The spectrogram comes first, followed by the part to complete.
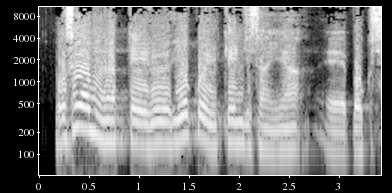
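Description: A man with a Japanese accent speaks at a moderate pace in a dark, mellow tone with a fairly high pitch. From Japan, Fukuoka. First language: Japanese (speaking Spanish). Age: 50s. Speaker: former prisoner. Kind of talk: testimony.

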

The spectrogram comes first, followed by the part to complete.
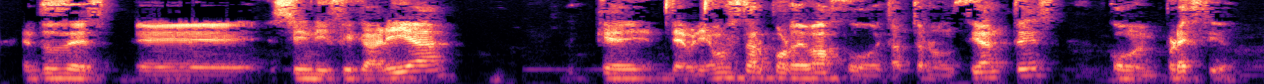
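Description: A man's medium-pitched voice in a bright, sharp tone, with ordinary pitch variation. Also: moderate pace. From Spain, Móstoles (Madrid). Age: 30s. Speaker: radio sports producer. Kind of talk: casual chat.

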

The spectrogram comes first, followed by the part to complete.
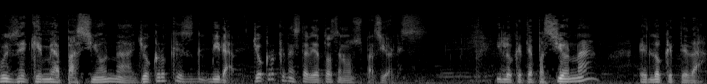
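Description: Speaking fairly quickly with a Mexican accent, a man uses a medium pitch, ordinary pitch variation, a somewhat breathy voice and an animated tone. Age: 40s. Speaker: TV entertainment presenter. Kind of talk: casual interview.

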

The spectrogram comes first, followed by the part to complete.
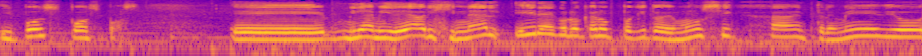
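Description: Against noticeable background noise, a man with a Chilean accent speaks at a high pitch with ordinary pitch variation. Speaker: podcast host. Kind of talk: casual monologue.

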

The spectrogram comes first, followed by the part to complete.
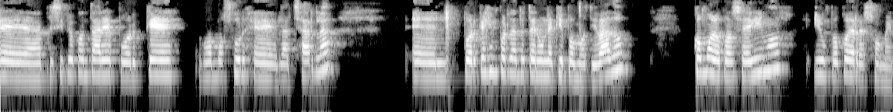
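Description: A woman talks at a moderate pace in a high pitch with fairly even intonation. The background is quiet. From Canary Islands. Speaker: software tech lead. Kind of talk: conference talk.

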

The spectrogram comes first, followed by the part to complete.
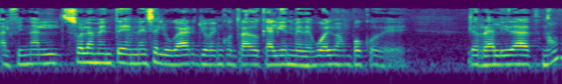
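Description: A woman with a Mexican accent and a very deep, low pitch, speaking flat and monotone at a moderate pace. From Mexico City. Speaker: visual artist and writer. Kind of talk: radio interview.

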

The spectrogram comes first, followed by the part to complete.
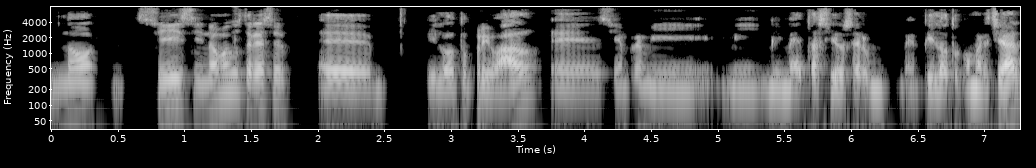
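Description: At a fairly slow pace, a man speaks with a medium pitch and ordinary pitch variation. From Mexico. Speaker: immigrant interviewee. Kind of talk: casual interview. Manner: halting, many fillers.

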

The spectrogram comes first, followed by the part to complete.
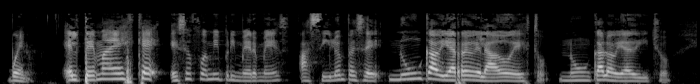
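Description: A woman with a plain, everyday voice speaks at a medium pitch and moderate pace with ordinary pitch variation against a quiet background. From Colombia. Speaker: health podcaster. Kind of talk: casual monologue.

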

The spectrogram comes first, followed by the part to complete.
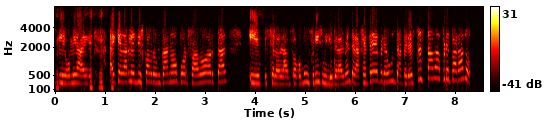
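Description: A woman with a high pitch speaks at very even loudness, the sound dry and close with no echo, with noticeable background noise behind her. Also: ordinary pitch variation, fairly quick pace. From Salamanca, Spain. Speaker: singer. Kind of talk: radio interview.

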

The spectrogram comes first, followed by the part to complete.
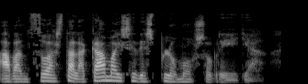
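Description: Against a quiet backdrop, the words come at a moderate tempo. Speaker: audiobook narrator. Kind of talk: reading aloud; interview.

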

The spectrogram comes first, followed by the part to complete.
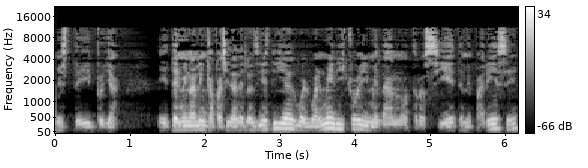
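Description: Dry and close with no echo, a man's dark, mellow voice sits at a medium pitch, moving at a moderate pace with ordinary pitch variation. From Mexico City. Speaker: biotechnologist. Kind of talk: casual chat.

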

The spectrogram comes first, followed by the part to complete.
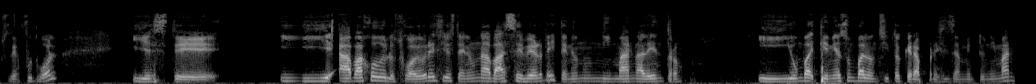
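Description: A man's fairly high, bright, sharp voice at a fairly quick pace, dry and close with no echo, over a quiet background. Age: 20s. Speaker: sports comedy podcast co-host. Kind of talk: casual comedic chat.

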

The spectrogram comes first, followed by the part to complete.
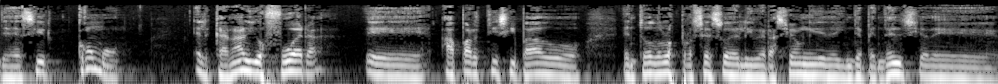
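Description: This man speaks at a moderate pace in a somewhat breathy, medium-pitched voice. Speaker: writer, singer-songwriter and political activist. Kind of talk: interview.

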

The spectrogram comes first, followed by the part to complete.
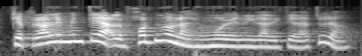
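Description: Against noticeable background noise, a woman talks at medium pitch and a moderate pace. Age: 60s. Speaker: older woman living alone. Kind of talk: testimony.

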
